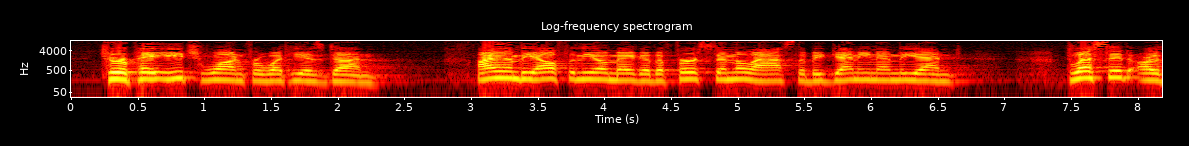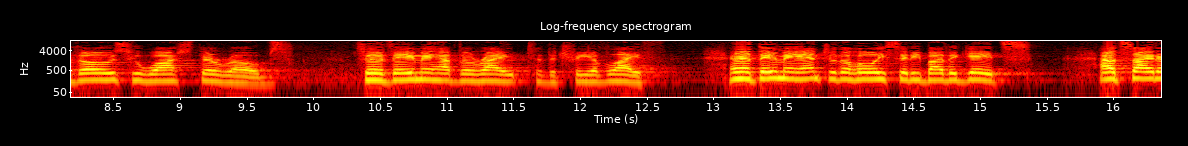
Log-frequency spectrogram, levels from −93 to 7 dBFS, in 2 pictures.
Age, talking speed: 30-49, 210 wpm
